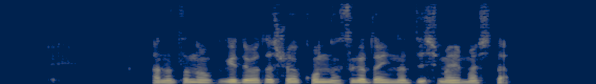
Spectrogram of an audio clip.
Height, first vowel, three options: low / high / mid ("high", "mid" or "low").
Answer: low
